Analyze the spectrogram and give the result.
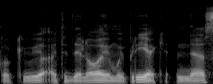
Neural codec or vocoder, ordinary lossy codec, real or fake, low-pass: none; Opus, 32 kbps; real; 14.4 kHz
